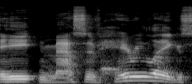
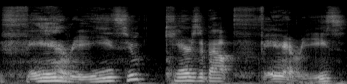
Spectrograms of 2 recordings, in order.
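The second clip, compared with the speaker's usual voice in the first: hissing spider voice; 4 semitones higher than usual. Reading a fairy tale aloud, the narrator voices the spider's reply to the narrator: hissing. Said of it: "She hissed".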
